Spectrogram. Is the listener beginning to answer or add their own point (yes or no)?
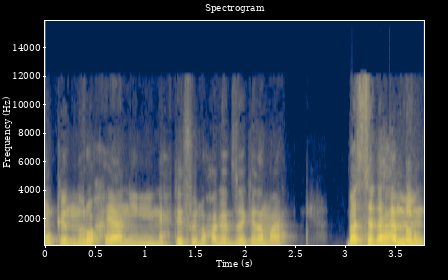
no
